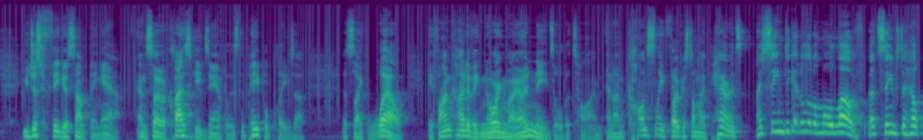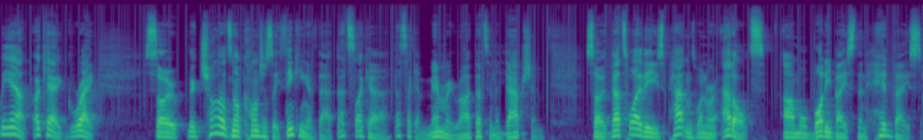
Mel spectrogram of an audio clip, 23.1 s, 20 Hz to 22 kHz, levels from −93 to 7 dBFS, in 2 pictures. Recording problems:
crackle, like an old record; faint; 25 dB below the speech

